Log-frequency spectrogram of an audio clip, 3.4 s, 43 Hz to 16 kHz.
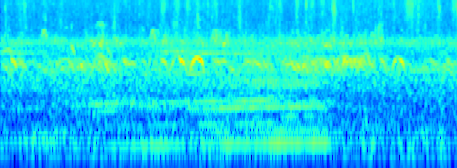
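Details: Constant high, upslurred peeps from a large creche of Canada goose goslings, over 30 young, on 13 June 2015, over a low steady hum with faint tonal bands from a distant engine or machinery.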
